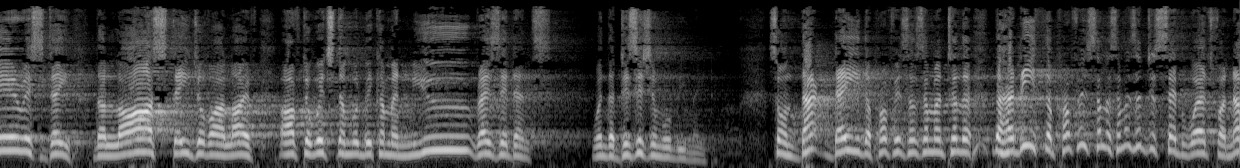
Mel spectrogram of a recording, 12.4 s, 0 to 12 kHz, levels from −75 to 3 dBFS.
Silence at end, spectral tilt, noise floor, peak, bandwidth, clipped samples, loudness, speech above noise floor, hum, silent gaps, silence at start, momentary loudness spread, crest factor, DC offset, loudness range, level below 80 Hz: 0 s; -3.5 dB/octave; -48 dBFS; -2 dBFS; 11 kHz; under 0.1%; -18 LUFS; 30 dB; none; none; 0 s; 10 LU; 16 dB; under 0.1%; 6 LU; -60 dBFS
